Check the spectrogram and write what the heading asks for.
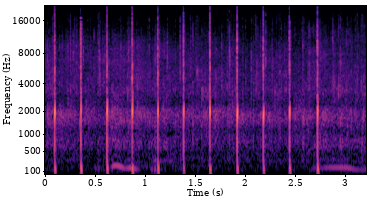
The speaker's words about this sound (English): So let's applaud and honor these people for doing that.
